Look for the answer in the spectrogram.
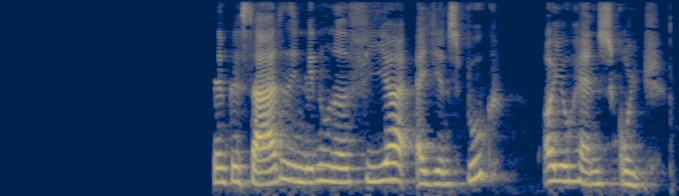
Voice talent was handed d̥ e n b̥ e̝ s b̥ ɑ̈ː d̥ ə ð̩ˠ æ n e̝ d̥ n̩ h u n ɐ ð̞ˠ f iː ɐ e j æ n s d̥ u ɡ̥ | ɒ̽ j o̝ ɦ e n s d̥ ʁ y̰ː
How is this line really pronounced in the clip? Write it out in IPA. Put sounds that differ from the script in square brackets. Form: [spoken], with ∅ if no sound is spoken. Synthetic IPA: d̥ e n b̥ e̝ s [d̥] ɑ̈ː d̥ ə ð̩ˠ [i] n e̝ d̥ n̩ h u n ɐ ð̞ˠ f iː ɐ [æ] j [e] n s [b̥] u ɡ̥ | ɒ̽ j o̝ ɦ [æ] n s [ɡ̥] ʁ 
